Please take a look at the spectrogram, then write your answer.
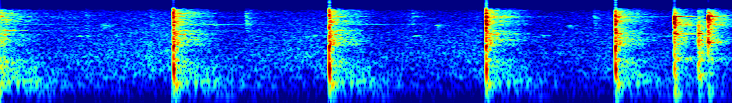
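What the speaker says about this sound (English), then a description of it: "half hammer face blows, near side anvil with a rounding hammer" Sharp, ringing blows from a rounding hammer land on hot steel at the anvil as a horse-head bottle opener is forged. Four evenly paced strikes are followed by a rapid burst of lighter hits.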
